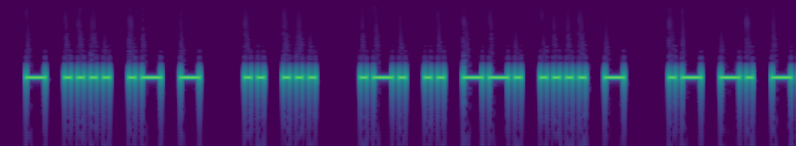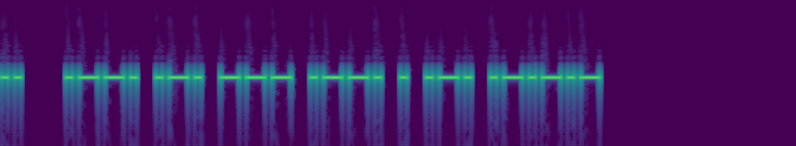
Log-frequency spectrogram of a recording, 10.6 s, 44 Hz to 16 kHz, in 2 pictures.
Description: Morse code, heard as a keyed tone, about 28 wpm, 700 Hz. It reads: THAT IS RIGHT AND PROPER.
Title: Sentences from Top 1000 Words - Review Part 5 - 28wpm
